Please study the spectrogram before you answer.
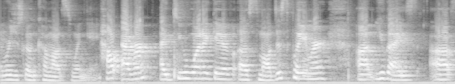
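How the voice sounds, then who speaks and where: A woman with a Hawaiian Pidgin-influenced accent tells a story on her podcast, rambling and restarting, with "you know" scattered through. Her voice sits at a middling pitch with a gravelly fry at the ends of phrases. The room around her has a noticeable echo. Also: a bit bright. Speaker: podcast host, beautician. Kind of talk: casual storytelling.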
